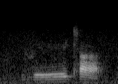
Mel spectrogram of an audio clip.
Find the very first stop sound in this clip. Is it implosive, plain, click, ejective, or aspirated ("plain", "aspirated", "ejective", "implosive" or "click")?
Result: aspirated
